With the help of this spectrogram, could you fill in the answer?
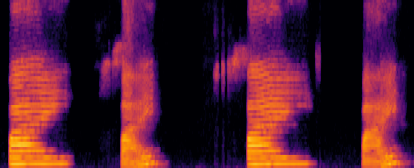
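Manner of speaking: Pai alternating high level and rising; teacher alternates tones on Pai; tone contrast drill. Shown as a demonstration. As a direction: switch Pai between first and second tone. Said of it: "antara nada satu dengan nada dua".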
